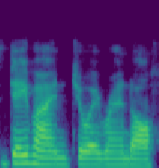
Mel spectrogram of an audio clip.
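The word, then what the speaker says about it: Da'Vine Joy Randolph: And Divine Joy. Well, it's actually, apparently it's Davine Joy Randolph. I've been pronouncing it wrong completely for ages now.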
